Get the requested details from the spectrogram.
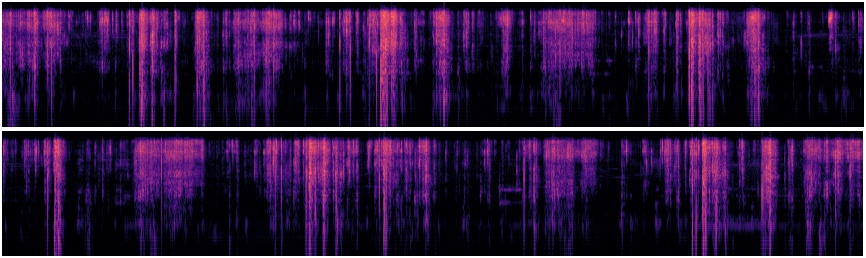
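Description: Foil wrappers tear open.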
